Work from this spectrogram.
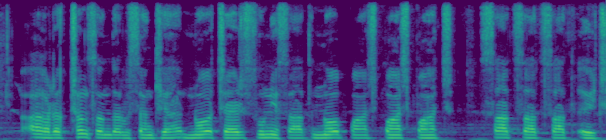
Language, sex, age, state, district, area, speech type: Maithili, male, 30-45, Bihar, Madhubani, rural, read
